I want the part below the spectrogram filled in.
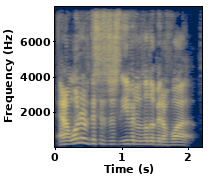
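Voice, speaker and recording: A man's voice: high voice, rapid-fire, pushed and bright, smooth. A man co-hosting a podcast, talking casually and enthusiastically about stories and manga. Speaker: podcast co-host.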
